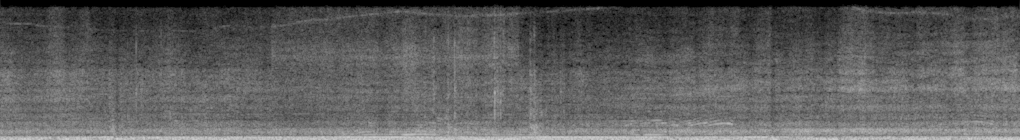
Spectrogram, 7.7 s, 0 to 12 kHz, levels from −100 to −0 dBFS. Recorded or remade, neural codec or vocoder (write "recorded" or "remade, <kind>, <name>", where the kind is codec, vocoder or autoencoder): recorded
